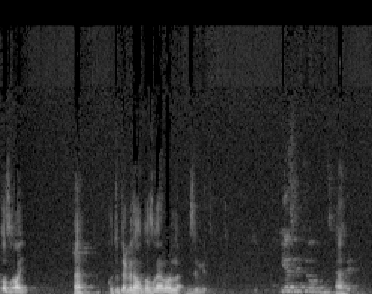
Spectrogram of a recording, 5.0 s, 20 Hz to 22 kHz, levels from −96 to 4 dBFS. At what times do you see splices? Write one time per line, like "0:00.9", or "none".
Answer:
none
